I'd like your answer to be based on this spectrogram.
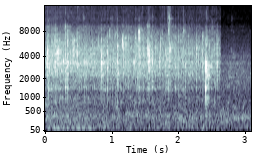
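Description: Mustard seeds and crushed spices sizzle and crackle steadily in hot oil in a pan, with a dense, close hiss and a few sharper pops before the sound cuts lower near the end.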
